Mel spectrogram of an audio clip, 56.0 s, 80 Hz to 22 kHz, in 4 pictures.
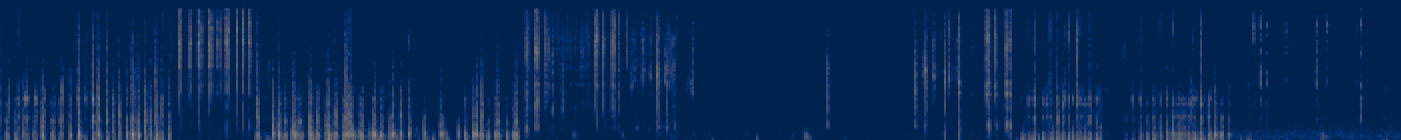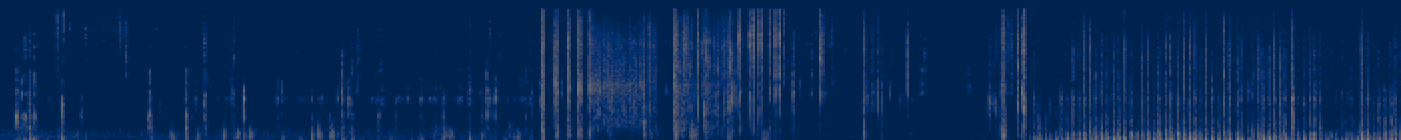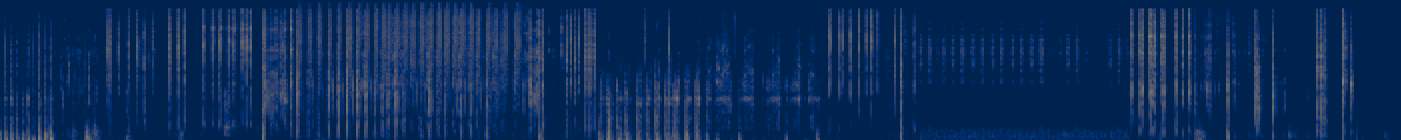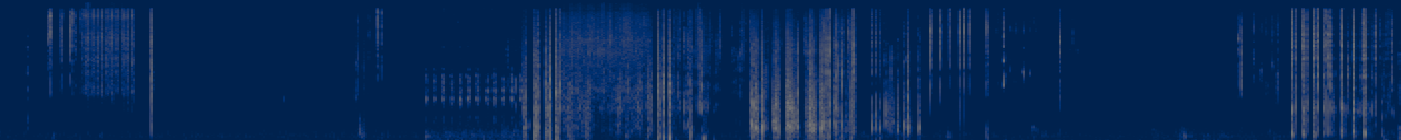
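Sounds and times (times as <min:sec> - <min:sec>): makeup tools scraping and tapping: 0:28.2 - 0:38.2, 0:54.4 - 0:56.0.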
